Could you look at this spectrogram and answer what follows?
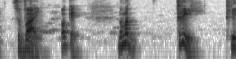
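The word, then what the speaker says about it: zwei: কি ওয়ান টু টু কে জার্মানিতে কি বলে সুভাই সুভাই সুভাই মানে কি ইয়া এখানে আমি একচুয়ালি সোয়াই লিখেছি কিন্তু সোয়াই না প্রোনাউন্সিয়েশনটা সুভাই হবে কারণ আমরা এই ডব্লিউ টাকে কি বলে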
